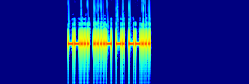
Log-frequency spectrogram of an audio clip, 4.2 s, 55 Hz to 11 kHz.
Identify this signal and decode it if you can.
Morse code, heard as a keyed tone, about 44 wpm, 700 Hz. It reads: 74N7
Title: Common Cut Numbers - 4-Digit 45wpm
